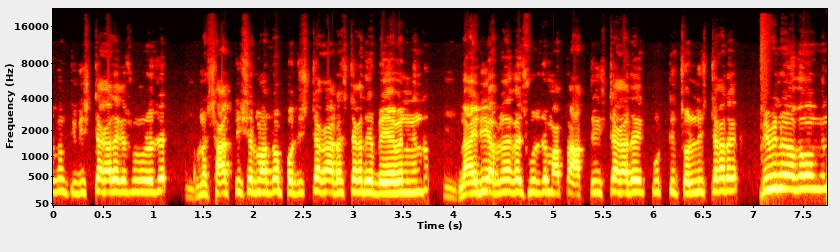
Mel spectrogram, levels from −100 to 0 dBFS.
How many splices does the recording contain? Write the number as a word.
zero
